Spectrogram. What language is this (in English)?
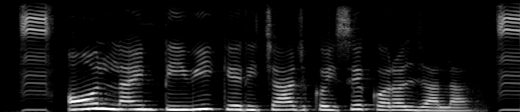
Bhojpuri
